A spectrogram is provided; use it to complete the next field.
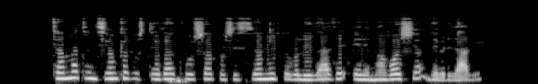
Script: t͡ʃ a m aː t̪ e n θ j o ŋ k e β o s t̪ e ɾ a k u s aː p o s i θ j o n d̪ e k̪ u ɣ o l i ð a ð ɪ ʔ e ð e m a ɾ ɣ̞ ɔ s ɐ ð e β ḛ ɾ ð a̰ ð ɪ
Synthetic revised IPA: t͡ʃ a m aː t̪ e n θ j o ŋ k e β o s t̪ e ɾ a k u s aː p o s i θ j o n d̪ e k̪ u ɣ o l i ð a ð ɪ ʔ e ð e m a ɣ̞ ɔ ʃ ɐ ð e β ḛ ɾ ð a̰ ð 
